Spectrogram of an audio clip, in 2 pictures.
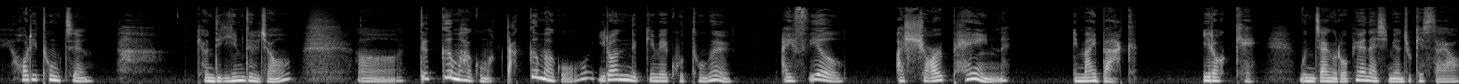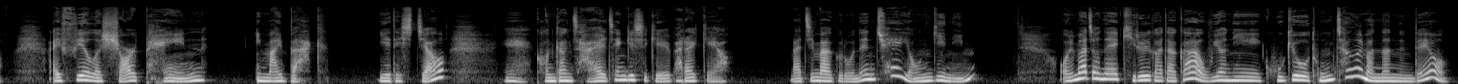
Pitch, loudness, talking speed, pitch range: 160 Hz, -17 LUFS, 290 characters per minute, 145-200 Hz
